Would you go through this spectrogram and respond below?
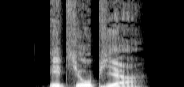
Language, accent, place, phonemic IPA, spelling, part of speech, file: German, Germany, Berlin, /ɛˈtjoːpi̯ər/, Äthiopier, noun, De-Äthiopier.ogg
- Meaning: Ethiopian (person)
